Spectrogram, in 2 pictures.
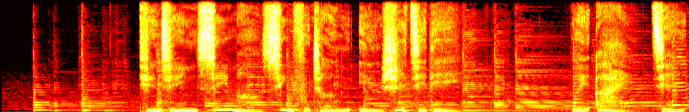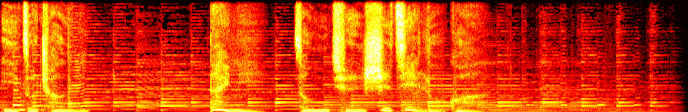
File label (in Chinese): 女-广告-房地产; 天津幸福城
